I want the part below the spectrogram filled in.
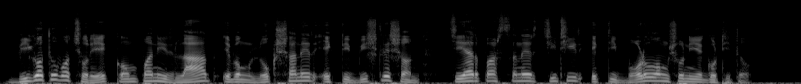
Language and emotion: Bengali, neutral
